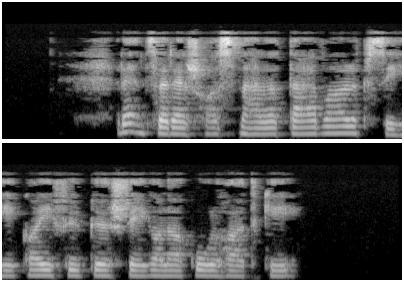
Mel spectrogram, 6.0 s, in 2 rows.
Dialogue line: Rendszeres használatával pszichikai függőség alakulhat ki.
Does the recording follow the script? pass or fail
pass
